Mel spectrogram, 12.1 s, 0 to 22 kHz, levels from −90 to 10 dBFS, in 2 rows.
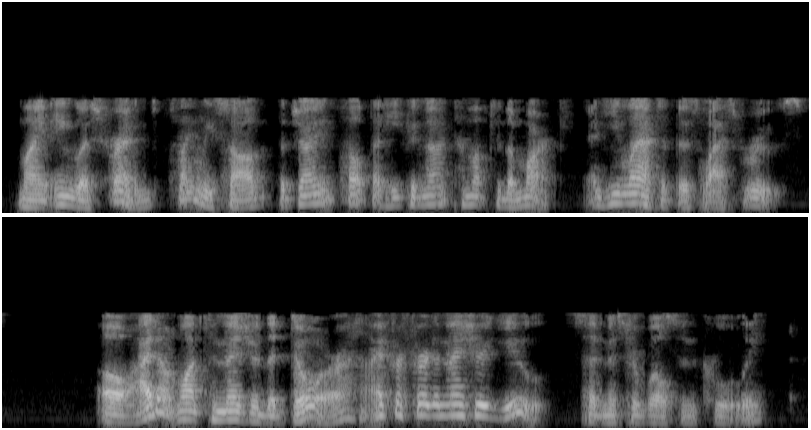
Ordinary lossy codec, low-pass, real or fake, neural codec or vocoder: AAC, 16 kbps; 7.2 kHz; fake; codec, 44.1 kHz, 7.8 kbps, DAC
